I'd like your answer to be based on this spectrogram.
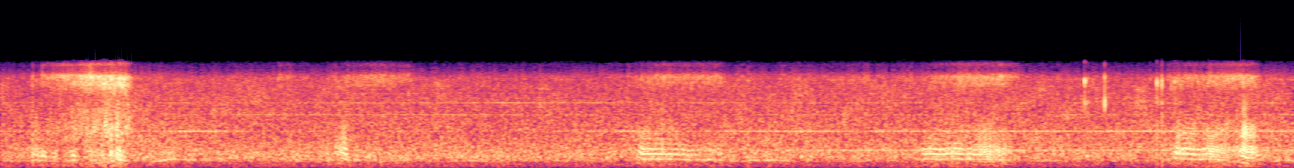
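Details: Olde English Bulldogge snoring: quiet, intermittent snuffling snores with brief snorts between breaths over a steady background hum.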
